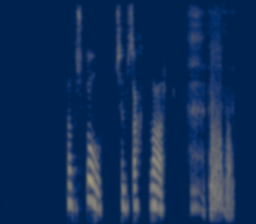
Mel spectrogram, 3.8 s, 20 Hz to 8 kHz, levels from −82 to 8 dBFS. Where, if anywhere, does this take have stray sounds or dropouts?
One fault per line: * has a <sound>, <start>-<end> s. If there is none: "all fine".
* has a laugh, 2.8-3.5 s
